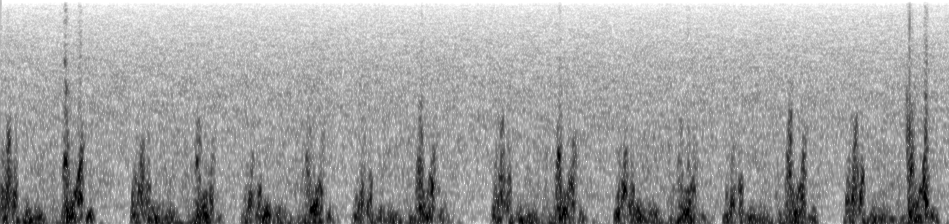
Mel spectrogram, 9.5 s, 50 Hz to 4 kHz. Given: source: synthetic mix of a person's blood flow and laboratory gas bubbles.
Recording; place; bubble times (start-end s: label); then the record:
Doppler ultrasound of blood flow; precordium
9.03-9.15 s: bubbles
From the record:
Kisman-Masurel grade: 113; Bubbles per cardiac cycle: 1 to 2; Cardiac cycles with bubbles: 1 to 10%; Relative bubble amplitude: loud (0.450 to 0.775); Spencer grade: 1 (occasional bubble signal discernible with the cardiac motion signal, with majority of cardiac periods free of bubbles); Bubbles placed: only in the low amplitude regions of the cardiac cycle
